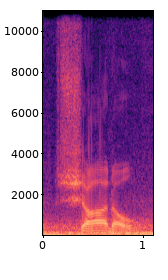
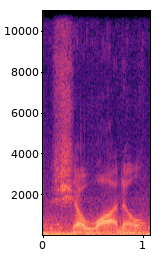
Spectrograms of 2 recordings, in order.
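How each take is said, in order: First: The name is said with the middle syllable dropped. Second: The name is read with the middle syllable pronounced. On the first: This is how locals say it. "they pronounce it Shano" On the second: This is how the spelling looks. "See how that's written?"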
